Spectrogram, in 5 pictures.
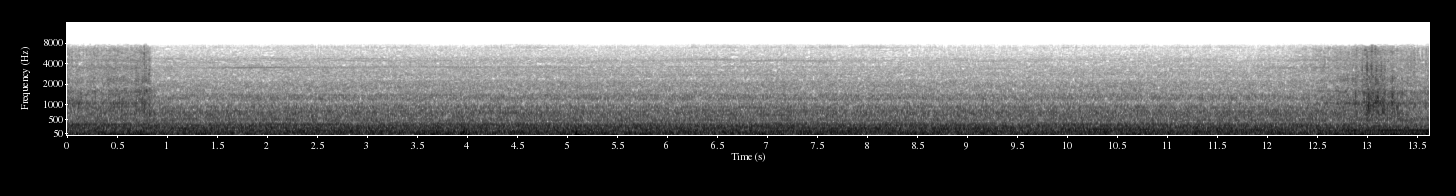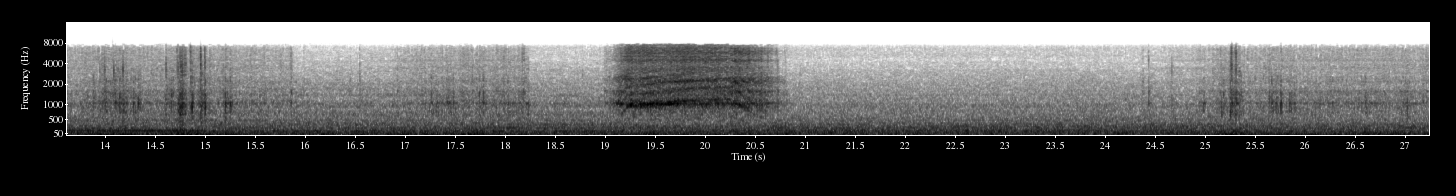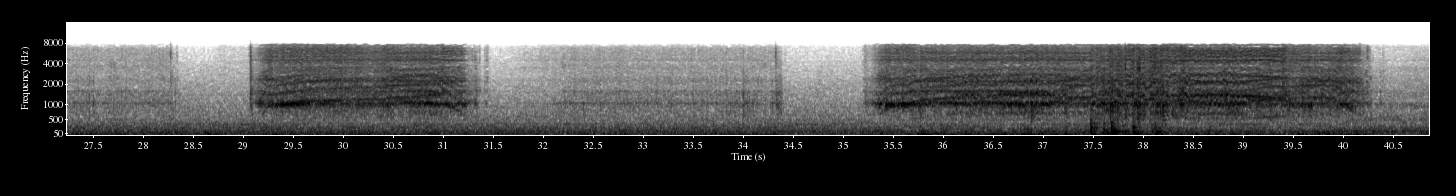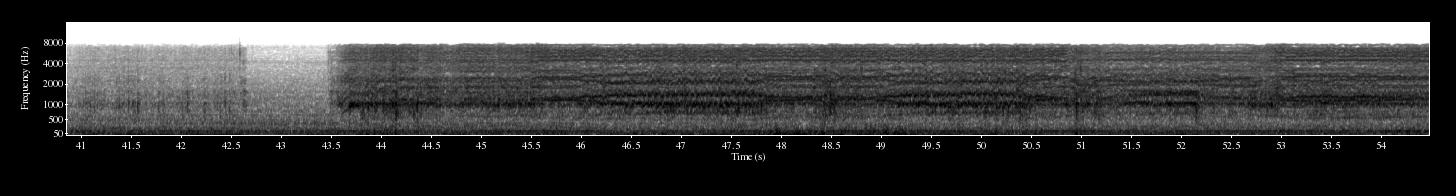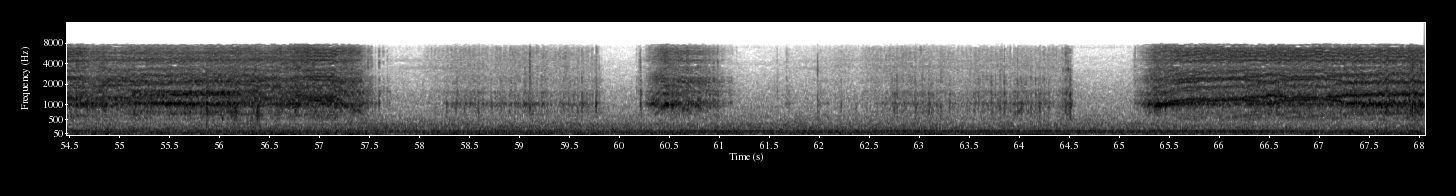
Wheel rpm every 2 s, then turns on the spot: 10, 0, 0, 0, 0, 0, 10, 20, 10, 70, 30, 0, 10, 20, 60, 90, 20, 40, 150, 150, 20, 20, 150, 160, 160, 160, 160, 160, 100, 20, 10, 20, 40, 160.
12-18 24-28 30-34 40-42 58-60 62-64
